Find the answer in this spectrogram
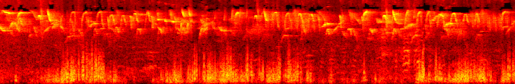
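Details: A Javan bush lark at a songbird contest in Purworejo, where it took first place despite strong wind, pours out a rapid, continuous stream of high, scratchy chirps and trills, over gusty wind rumble and faint voices.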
